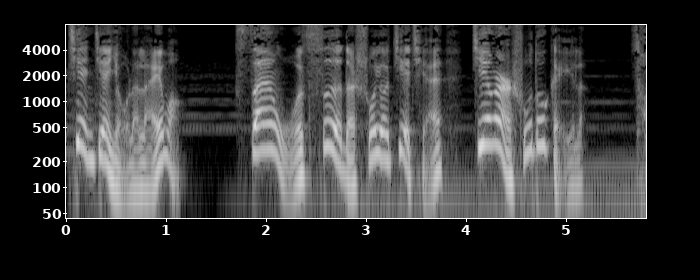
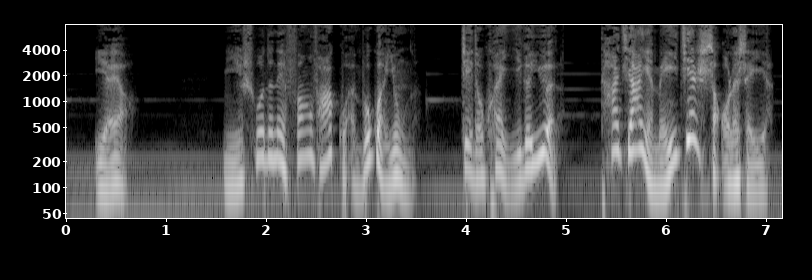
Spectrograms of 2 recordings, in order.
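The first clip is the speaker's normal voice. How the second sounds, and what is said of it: Quiet, hushed voice. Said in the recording (Chinese): “小声说了起来”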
